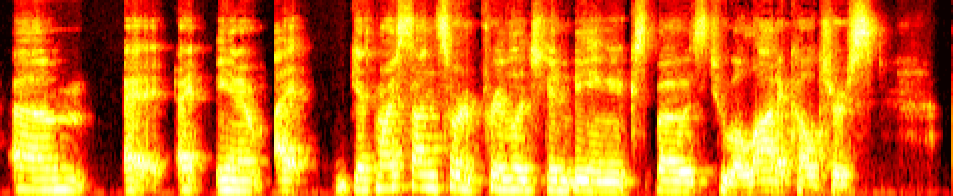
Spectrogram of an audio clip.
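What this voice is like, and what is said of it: Non-British foreign accent. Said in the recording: “I'm here 29 years, so officially I'm British, but obviously you can hear the accent”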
